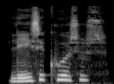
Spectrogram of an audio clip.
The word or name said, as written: læsekursus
